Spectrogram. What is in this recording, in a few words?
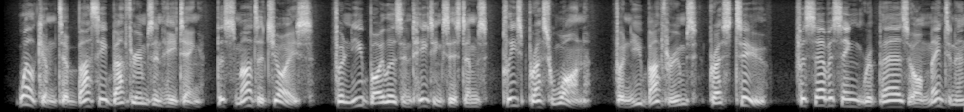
telephone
